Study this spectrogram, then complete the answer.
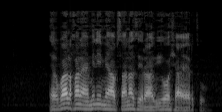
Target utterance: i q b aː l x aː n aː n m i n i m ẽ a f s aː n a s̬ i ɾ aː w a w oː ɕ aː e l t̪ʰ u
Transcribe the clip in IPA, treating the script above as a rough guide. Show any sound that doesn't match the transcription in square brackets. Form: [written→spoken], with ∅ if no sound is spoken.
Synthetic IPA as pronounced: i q b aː l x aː n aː [n→∅] m i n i m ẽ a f s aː n a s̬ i ɾ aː w [a→i] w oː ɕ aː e [l→ɾ] t̪ʰ u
